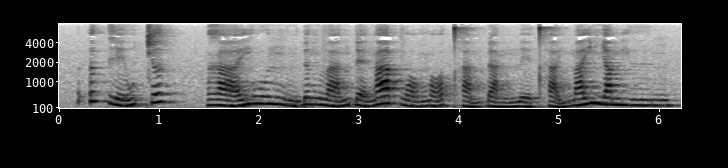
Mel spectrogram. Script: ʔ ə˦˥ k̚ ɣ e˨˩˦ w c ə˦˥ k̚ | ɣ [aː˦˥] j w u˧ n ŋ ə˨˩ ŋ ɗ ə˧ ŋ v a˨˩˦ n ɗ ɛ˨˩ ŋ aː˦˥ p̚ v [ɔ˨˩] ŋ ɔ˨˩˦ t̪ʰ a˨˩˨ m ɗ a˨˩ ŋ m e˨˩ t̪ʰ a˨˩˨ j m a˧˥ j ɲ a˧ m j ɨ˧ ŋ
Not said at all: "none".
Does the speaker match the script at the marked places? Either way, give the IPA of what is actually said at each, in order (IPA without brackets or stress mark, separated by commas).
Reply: aː˨˩˦, ɔ˨˩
